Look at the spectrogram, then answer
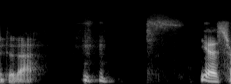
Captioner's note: laughing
